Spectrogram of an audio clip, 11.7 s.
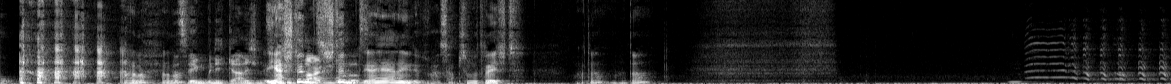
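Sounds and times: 
speech: 0.0 - 6.6
monkey calling: 10.1 - 11.7.

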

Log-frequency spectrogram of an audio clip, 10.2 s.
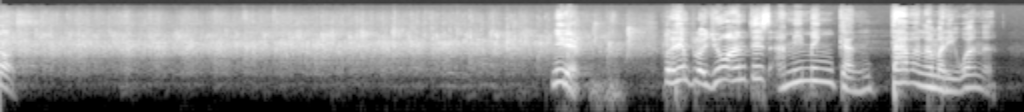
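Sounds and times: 
speech: 0.0 - 0.3, 5.5 - 10.0
audience applause: 0.0 - 7.1.

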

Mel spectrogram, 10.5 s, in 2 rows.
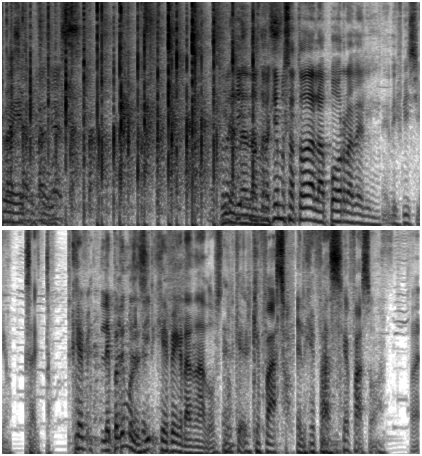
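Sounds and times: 
speech: 0.0 - 1.0, 2.7 - 10.4
small group hand clapping: 0.0 - 3.5.

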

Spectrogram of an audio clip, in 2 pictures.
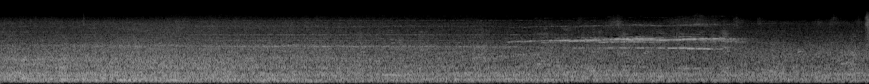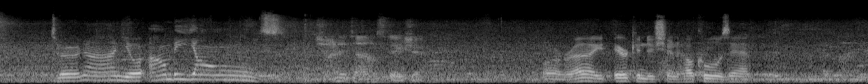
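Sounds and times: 
train riding on rails: 0.0 - 17.3
train wheels squealing: 5.0 - 7.5
speech: 9.3 - 13.0, 14.1 - 16.6.

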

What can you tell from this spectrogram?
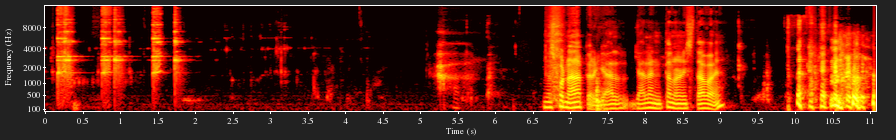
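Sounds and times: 
glasses clinking in a toast: 0.0 - 4.4
speech: 6.7 - 9.2, 10.0 - 11.0
laughter: 10.0 - 11.0.

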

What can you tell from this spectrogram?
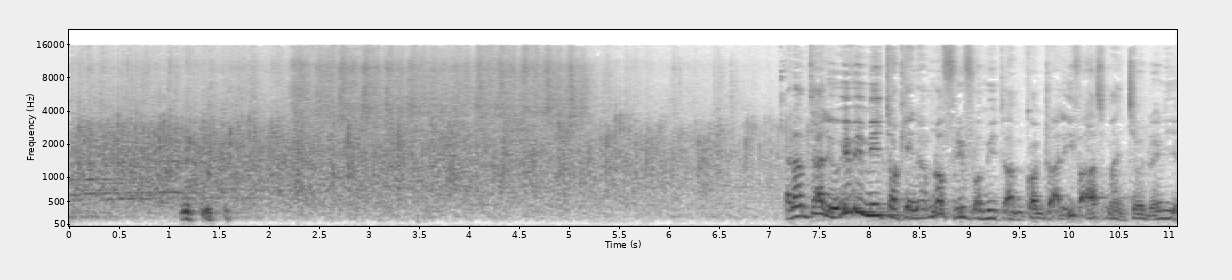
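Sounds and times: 
audience applause: 0.0 - 8.2
laughter: 0.9 - 1.9
speech: 1.1 - 1.8, 7.2 - 11.0.

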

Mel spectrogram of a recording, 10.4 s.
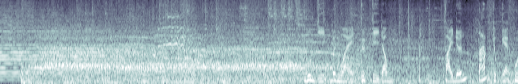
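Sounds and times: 
rumbling crowd-like roar: 0.2 - 10.3
galloping hooves: 0.9 - 9.7
horse neighing: 3.1 - 3.9
speech: 6.4 - 8.0, 8.9 - 10.3.

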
